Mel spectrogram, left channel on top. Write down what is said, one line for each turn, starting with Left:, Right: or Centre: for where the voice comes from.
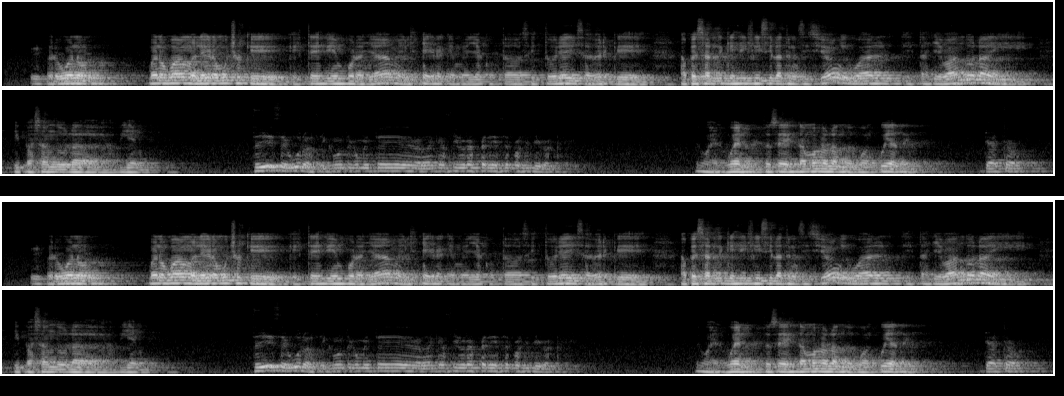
Right: este
Left: Pero bueno,
Right: Mario.
Left: bueno Juan, me alegra mucho que, que estés bien por allá, me <laughs> alegra que me hayas contado esa historia y saber que a pesar de que es difícil la transición, igual te estás llevándola y, y pasándola bien.
Right: Sí, seguro, así como te comenté, de verdad que ha sido una experiencia positiva.
Left: Bueno, bueno, entonces estamos hablando, Juan, cuídate.
Right: Ya, chao.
